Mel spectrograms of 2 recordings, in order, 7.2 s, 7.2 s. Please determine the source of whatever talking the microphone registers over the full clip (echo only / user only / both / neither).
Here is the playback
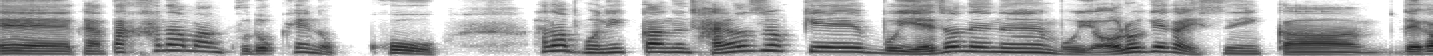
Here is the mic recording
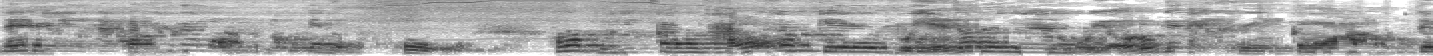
echo only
